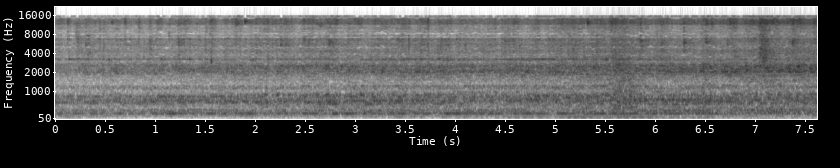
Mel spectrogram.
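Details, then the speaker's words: Window AC fan motor running, cooling otherwise fine; steady hum with a rough, gritty rumble and faint whirring, very loud because the motor's bearings are worn; motor then opened for bearing replacement. "क्योंकि इस motor के बेरेंगर खराब हो चुके हैं है इसलिए यह सांड देती है है और कॉलिंग द्वारा इसकी बिल्कुल ठीक है लेकिन बस प्रॉब्लम्स को यह है कि यह साउंड बहुत ज्यादा देती है"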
